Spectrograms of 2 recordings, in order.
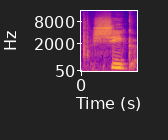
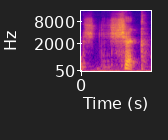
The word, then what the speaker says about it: Chic: did on this box I didn't even say it right I was kept on saying chick I don't know why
